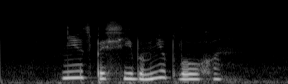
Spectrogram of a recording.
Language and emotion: Russian, neutral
